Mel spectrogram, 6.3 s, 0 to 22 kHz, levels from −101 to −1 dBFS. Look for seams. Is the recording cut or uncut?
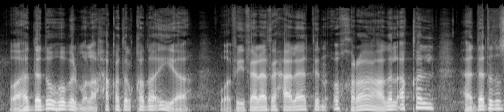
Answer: uncut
